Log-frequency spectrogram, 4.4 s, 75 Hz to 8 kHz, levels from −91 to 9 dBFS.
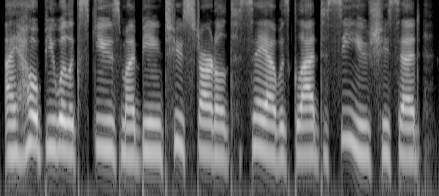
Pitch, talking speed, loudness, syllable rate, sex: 210 Hz, 260 wpm, -19 LUFS, 5.3 syllables/s, female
